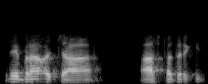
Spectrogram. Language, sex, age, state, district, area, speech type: Telugu, male, 18-30, Telangana, Kamareddy, urban, conversation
